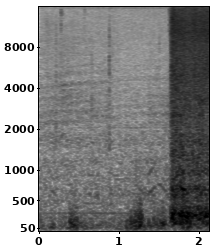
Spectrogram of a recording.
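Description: Outdoor camera-microphone noise: a quiet low rumble with a few soft knocks, then, about a second and a half in, an abrupt jump to a loud, steady rushing hiss.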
